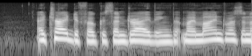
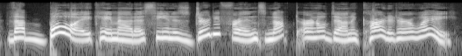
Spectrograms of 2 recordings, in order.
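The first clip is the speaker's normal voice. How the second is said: louder, higher outraged voice; indignant accusation; 4 semitones higher, 4 dB louder than usual. Acted. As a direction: accuse them with disgust.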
